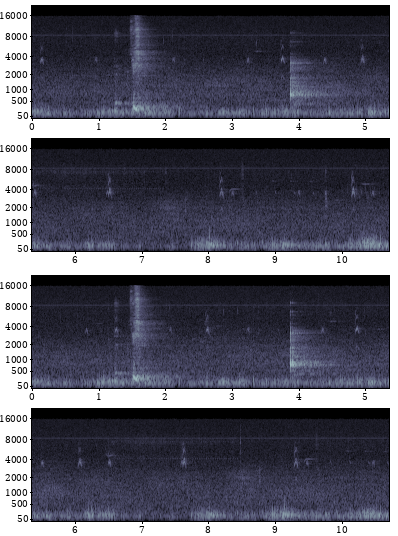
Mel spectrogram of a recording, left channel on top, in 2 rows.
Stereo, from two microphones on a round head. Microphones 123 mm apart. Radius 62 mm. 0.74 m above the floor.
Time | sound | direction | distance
1.2 | a sneeze | 5° right (ahead or behind) | 0.5 m
3.9 | dishes clattering | 70° right (ahead or behind) | 0.8 m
